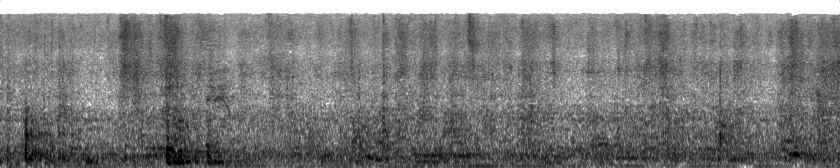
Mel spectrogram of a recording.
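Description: Pages of Bibles rustling quietly as they are leafed through to find a verse, with a few faint low murmurs in a small room.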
